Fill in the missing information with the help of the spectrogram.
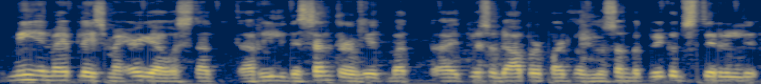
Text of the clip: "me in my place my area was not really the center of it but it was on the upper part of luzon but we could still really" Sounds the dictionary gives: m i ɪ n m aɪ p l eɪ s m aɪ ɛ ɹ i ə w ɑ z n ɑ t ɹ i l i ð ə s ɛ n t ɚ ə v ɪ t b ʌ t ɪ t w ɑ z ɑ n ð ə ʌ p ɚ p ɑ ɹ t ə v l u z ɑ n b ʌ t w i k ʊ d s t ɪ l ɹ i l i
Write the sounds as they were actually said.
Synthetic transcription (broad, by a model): m i ɪ n m aɪ p l eɪ s m aɪ ɛ ɹ i ə w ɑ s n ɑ t ɹ i l i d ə s ɛ n t ɚ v ɪ t b ʌ t ɪ t w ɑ s ɑ n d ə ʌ p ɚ p ɑ ɹ t ə v l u s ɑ n b ʌ t w i k ʊ d s t ɪ l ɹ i l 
